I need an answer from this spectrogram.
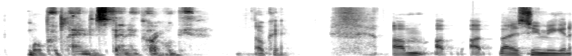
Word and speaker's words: Copalquin: Think about it as a K, Copalquin. Copalquin, just like that.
